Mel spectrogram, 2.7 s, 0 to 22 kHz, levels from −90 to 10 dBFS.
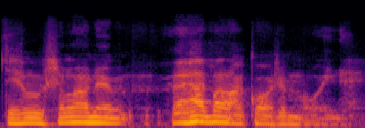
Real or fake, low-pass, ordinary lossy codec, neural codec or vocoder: fake; 14.4 kHz; none; codec, 44.1 kHz, 2.6 kbps, SNAC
